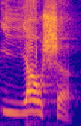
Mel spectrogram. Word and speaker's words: Yahusha: E a pronúncia é Yahusha.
